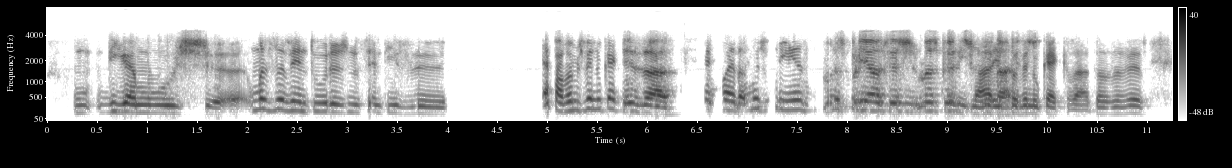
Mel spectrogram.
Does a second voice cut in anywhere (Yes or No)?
Yes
